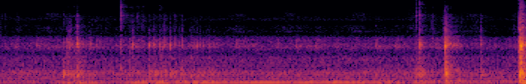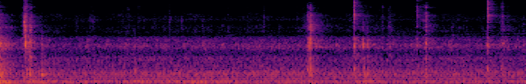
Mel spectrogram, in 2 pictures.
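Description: Raw whole chicken being handled in marinade in a glass mixing bowl: a series of sharp wet knocks and clinks as it is lifted, dropped and rubbed against the bowl, the loudest about seven seconds in.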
